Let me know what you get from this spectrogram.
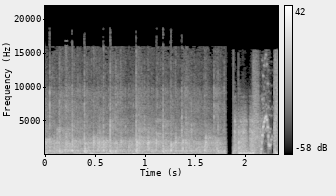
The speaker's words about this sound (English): Let's give them a round of applause one more time, everybody. Appreciate it.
